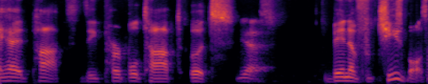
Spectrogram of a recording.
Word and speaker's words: Utz: Popeyes, Utz, Utz is the correct German You- pronunciation, and I will have to be Utz?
